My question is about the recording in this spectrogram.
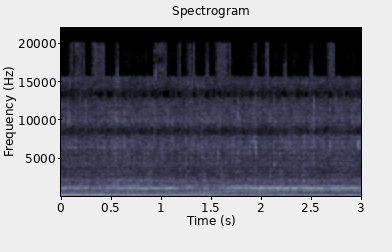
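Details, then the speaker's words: Steady pump drone with a thin high whine near 1 kHz during a toilet flush after replacing the flush valve and handle; the plug had turned oddly and blocked the water from coming through. "Oh, I see what's happening. We've got something wrong with the plug here. Aha. Don't ask me how, but somehow that turned in a strange way that prevented the water from coming through."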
